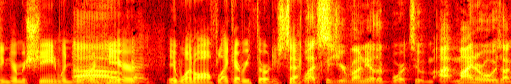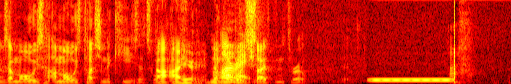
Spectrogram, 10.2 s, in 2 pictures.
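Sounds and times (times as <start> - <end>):
speech: 0.0 - 8.3
telephone busy signal after caller hangs up: 8.8 - 9.7.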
